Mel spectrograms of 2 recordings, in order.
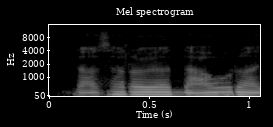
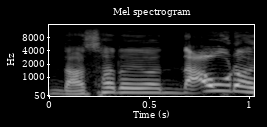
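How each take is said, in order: First: It is said quietly and timidly. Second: It is said loudly and boldly.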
